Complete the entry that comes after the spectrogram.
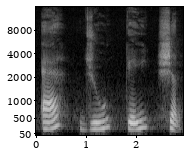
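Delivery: EDUCATION drawn out slowly in four separate beats; syllable by syllable. Shown as a demonstration. Teacher counting out syllables for the class, slow and separated. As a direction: break education into four slow syllables, pausing after each. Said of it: "four syllable है इसमें".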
